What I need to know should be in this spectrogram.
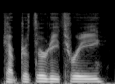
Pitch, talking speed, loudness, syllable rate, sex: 115 Hz, 155 wpm, -16 LUFS, 4.8 syllables/s, male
